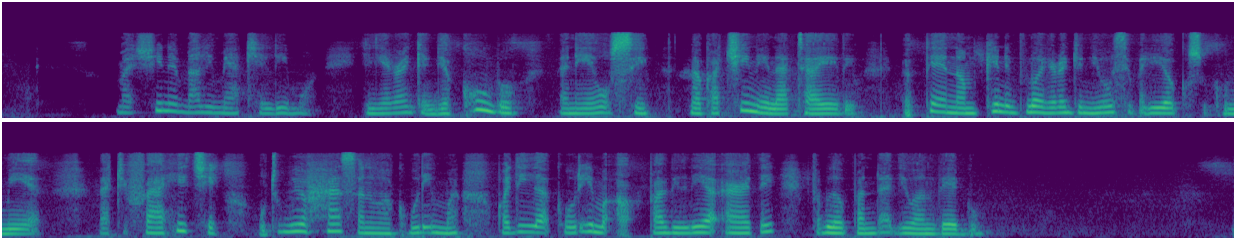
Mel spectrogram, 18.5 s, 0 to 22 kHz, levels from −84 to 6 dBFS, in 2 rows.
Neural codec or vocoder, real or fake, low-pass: codec, 16 kHz, 0.5 kbps, X-Codec, HuBERT features, trained on LibriSpeech; fake; 7.2 kHz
